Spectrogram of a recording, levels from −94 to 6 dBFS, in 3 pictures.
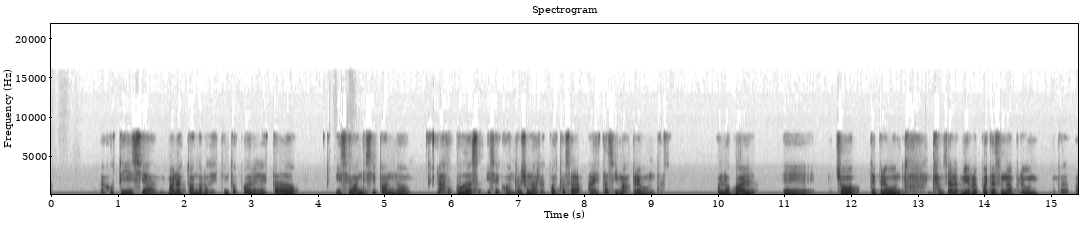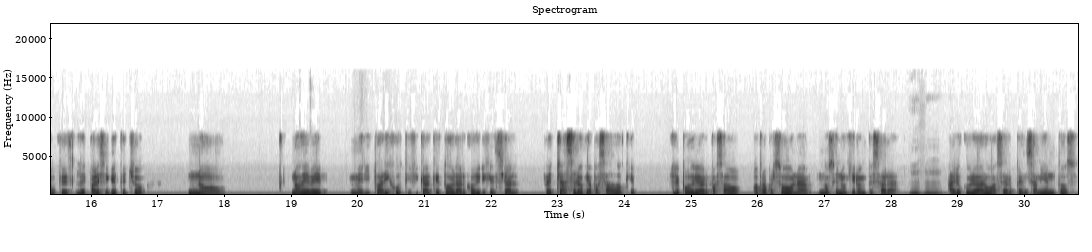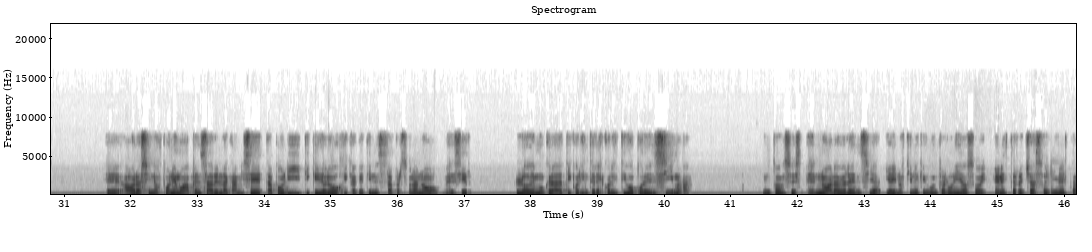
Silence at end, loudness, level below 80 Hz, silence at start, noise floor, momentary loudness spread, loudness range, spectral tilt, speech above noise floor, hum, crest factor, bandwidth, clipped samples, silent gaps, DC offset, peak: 0 s; -19 LUFS; -50 dBFS; 0 s; -40 dBFS; 9 LU; 2 LU; -5.5 dB/octave; 21 dB; none; 14 dB; 8.6 kHz; under 0.1%; none; under 0.1%; -4 dBFS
